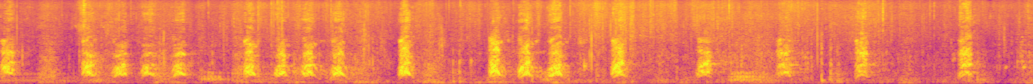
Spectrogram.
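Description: Dog barking repeatedly in quick runs of three to five short barks, with brief pauses between the runs.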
